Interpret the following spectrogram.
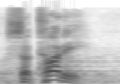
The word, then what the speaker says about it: satori: it's called excuse my Japanese but it's called Satori I'd love to say that Satori s a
